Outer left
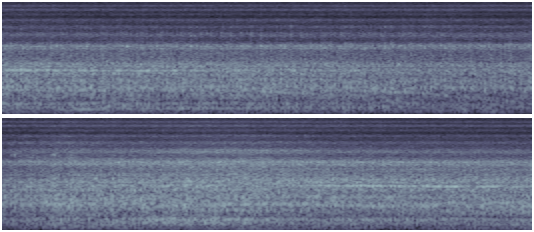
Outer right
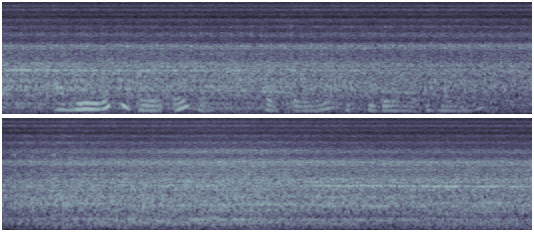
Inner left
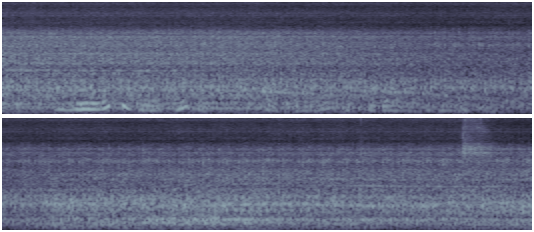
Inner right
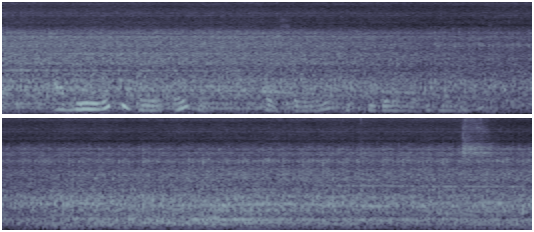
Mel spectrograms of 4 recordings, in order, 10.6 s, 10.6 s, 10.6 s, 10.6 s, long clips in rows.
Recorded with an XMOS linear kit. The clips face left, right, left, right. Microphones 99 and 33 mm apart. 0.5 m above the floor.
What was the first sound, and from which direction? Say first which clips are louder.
A woman speaking: outer right 4 dB, inner right 1 dB; 75° right (ahead or behind).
